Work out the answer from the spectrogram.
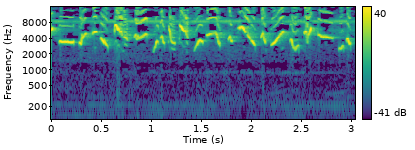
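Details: Pleci ngalas, the wild oriental white-eye, in continuous high twittering used as a lure sound: a long level whistle opens a three-second rush of quick, thin, up-and-down chirps.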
